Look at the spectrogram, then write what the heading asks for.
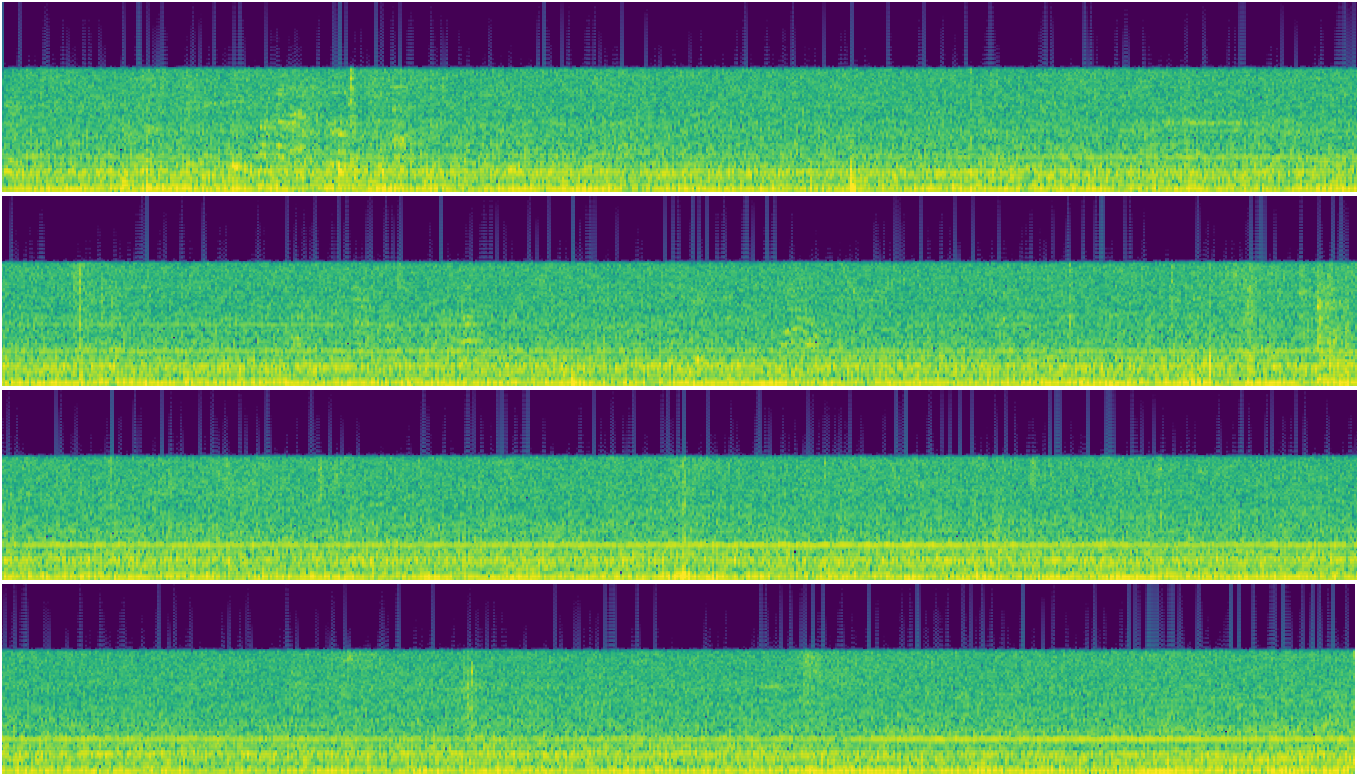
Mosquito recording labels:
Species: no mosquito; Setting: insect culture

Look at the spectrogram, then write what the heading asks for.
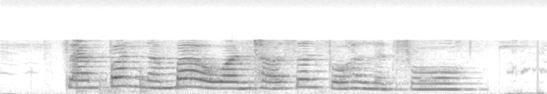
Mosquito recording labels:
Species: no mosquito; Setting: cup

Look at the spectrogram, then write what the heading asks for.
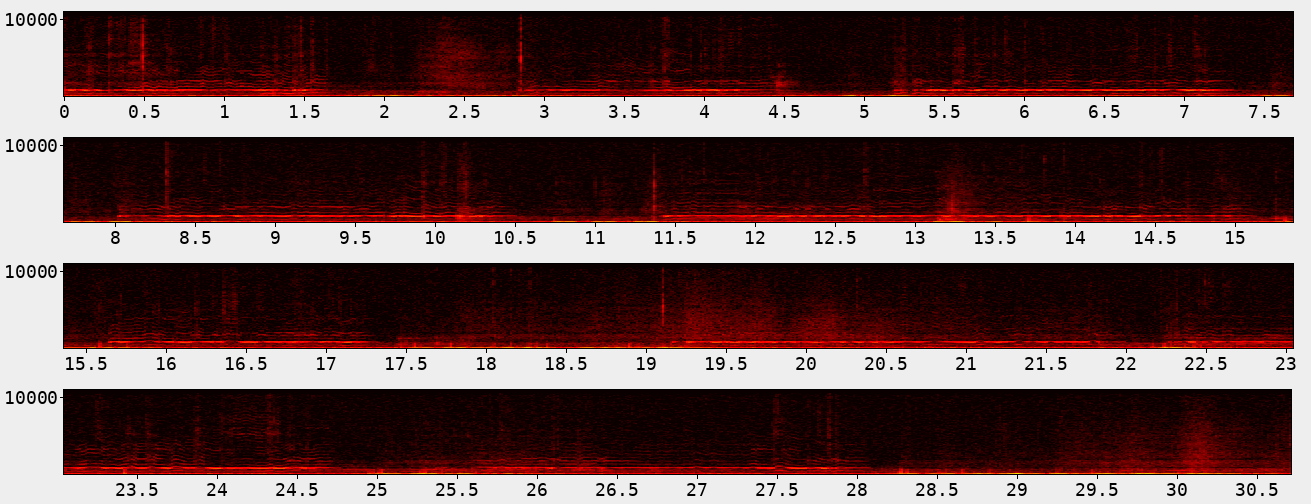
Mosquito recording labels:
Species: Anopheles gambiae s.l.; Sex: female; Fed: unfed; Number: one; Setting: cup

